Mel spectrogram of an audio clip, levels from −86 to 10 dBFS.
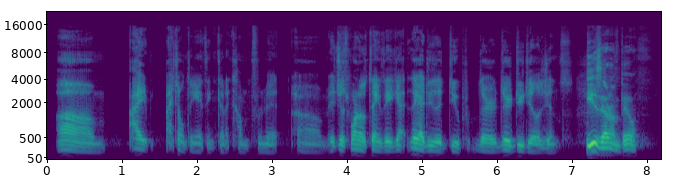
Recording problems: thin; very; fading below 300 Hz

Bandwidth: 15.5 kHz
